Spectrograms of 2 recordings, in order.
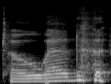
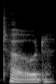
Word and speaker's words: toad: see it like this my tendency is maybe to think more like toe wed two syllables and it's not two syllables it's just one toad so i just have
